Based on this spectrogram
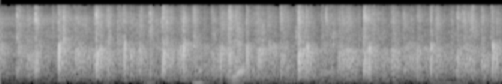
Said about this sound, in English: So let's start off by giving yourself a round of applause for being here today.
